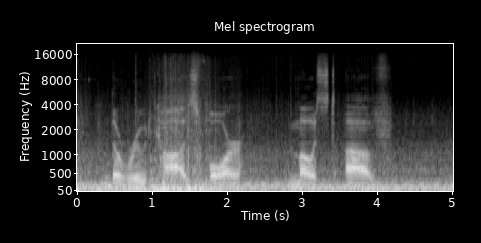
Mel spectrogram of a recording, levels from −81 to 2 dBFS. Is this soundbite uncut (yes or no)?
yes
